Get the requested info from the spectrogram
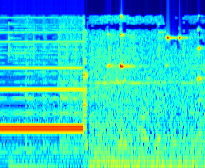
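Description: TV colour-bar test tone: a single loud, steady high beep lasting about a second that cuts off sharply. It is followed by the low hum of city street traffic.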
